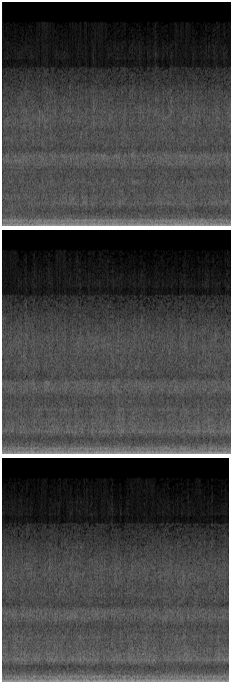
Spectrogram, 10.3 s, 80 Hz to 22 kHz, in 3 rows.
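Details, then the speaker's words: 2007 Pontiac Grand Prix with ZZP XPZ cam, recently retimed after timing chain correction, cold start: steady even idle with smooth low drone, no misses, knocks or stumbles, no smoke or leaks, 50 psi fuel pressure. "I'm about to go start her up and then start checking everything. Here we go. Cold start."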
